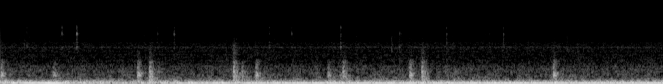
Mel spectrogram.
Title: Annoying clunking sound coming from the rear of S550 Mustang #s550mustang #mustang #coyote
